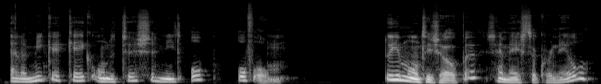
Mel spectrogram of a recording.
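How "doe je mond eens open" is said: louder, bossy order; a bit commanding. A narrator's reading. Teacher tells the girl to open her mouth, a bit commanding. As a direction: give a firm little order. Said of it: "een beetje bevelend".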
